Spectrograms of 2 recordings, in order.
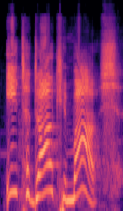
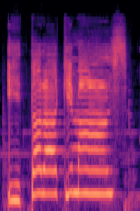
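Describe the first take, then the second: First: It is said with an English-style accent. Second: It is said with a Japanese-style accent. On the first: The speaker calls it wrong. "And not some cringy" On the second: The speaker calls it right.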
